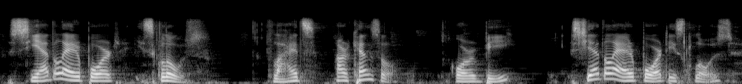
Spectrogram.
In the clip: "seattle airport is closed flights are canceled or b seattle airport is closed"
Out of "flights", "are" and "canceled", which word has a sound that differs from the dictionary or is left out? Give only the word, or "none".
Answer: canceled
